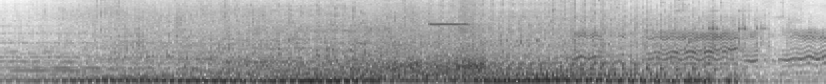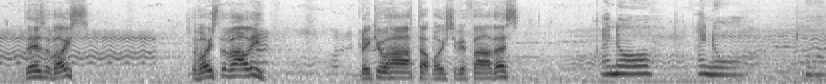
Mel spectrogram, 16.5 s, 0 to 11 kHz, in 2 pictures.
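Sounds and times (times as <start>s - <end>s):
dumper truck diesel engine chugging in a graveyard: 0.0s - 8.3s
faint birdsong: 0.9s - 15.7s
speech: 8.5s - 9.2s, 10.2s - 11.0s, 11.8s - 13.6s, 14.3s - 16.5s.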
